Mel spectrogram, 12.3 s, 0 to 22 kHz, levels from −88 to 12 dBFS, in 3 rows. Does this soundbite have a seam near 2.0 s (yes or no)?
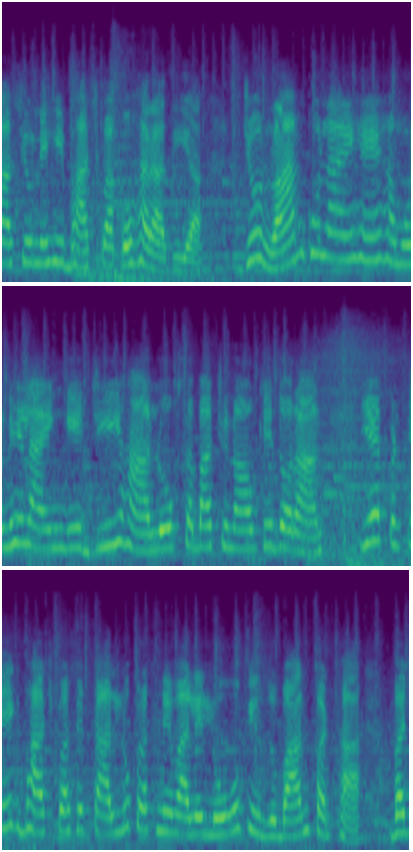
no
